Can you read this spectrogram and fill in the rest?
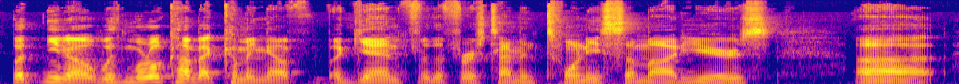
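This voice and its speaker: A man's voice: medium pitch, fairly even intonation, brisk, darkish tone. A man hosting a casual podcast chat, rambling and joking as he introduces topics. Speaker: podcast host.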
